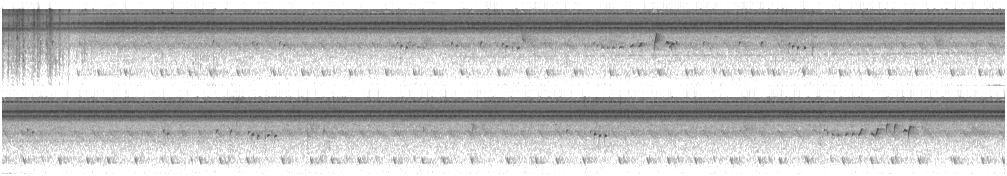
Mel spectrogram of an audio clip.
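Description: Tropical forest ambience with a steady high insect drone, a low call repeating evenly about three times a second, and scattered short bird chirps.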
